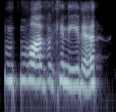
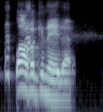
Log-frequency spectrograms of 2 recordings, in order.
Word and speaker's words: Wapakoneta: Wapakoneta. – Wapakoneta.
